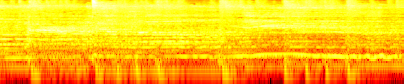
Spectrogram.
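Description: Live rock band playing, with electric guitars, keyboard and drums, and a man singing long held notes over it.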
